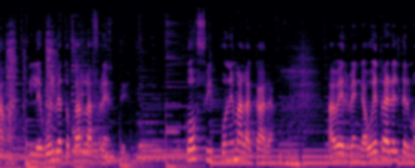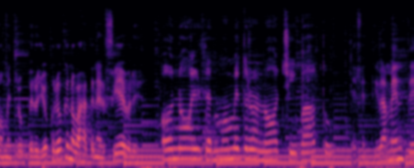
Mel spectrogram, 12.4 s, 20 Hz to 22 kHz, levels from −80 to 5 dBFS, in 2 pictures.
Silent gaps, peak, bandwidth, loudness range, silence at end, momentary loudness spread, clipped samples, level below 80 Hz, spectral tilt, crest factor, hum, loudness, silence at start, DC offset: none; -8 dBFS; 17.5 kHz; 4 LU; 0 s; 10 LU; under 0.1%; -44 dBFS; -6 dB/octave; 18 dB; none; -26 LUFS; 0 s; under 0.1%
